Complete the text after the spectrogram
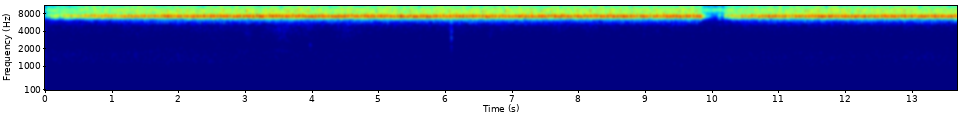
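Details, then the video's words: Grasshoppers in a long relaxation recording without music. An unbroken, shrill, finely pulsed trill stays level in pitch for most of the clip, pausing once for a moment near ten seconds before continuing. "Grass Hopper Sounds"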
